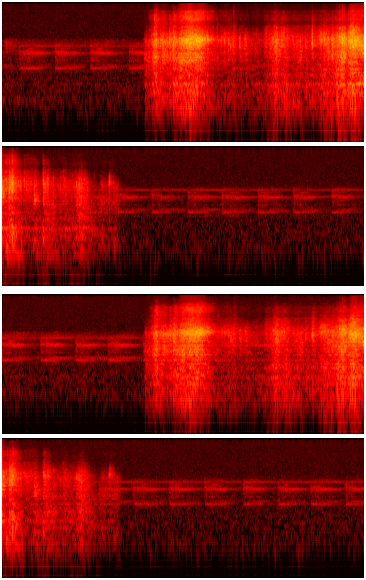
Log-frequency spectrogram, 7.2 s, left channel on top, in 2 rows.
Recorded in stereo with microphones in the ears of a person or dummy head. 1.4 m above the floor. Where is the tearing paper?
20° left (ahead or behind), 1.3 m.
